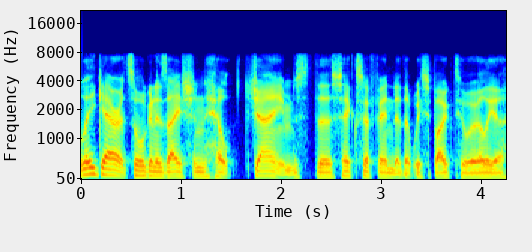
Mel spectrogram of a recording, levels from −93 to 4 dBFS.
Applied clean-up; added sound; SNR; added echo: none; none; none; none.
